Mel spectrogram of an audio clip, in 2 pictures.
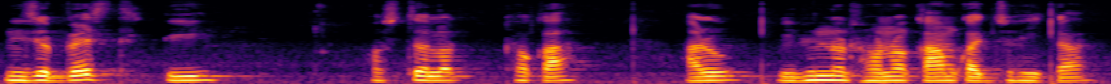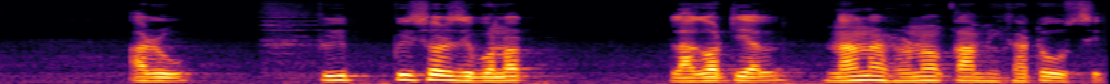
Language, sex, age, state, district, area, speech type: Assamese, male, 18-30, Assam, Goalpara, urban, spontaneous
